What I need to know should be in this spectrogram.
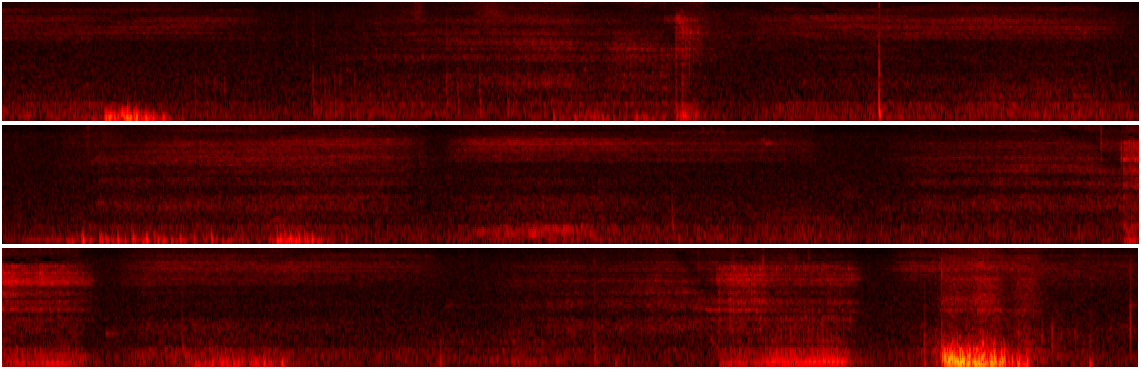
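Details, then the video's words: Maya, a pet Rottweiler, snoring while being petted, making loud noises she always makes: short low snorts and breathy snores every few seconds, ending in a louder rough snort. "Rottie snoring a little more"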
